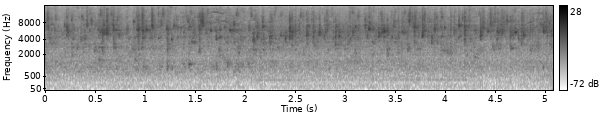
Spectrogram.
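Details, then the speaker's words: Reef aquarium sump, skimmer off, about 3 ft away, filter sock silencers removed: constant splashing and dripping of falling water, no hum, measured up to about 53 dB; louder without silencers. "so I had the skimmer turned off and I'm going to take a measure here to see how loud the water is that's dropping into the filter socks about 44 to 48 D"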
